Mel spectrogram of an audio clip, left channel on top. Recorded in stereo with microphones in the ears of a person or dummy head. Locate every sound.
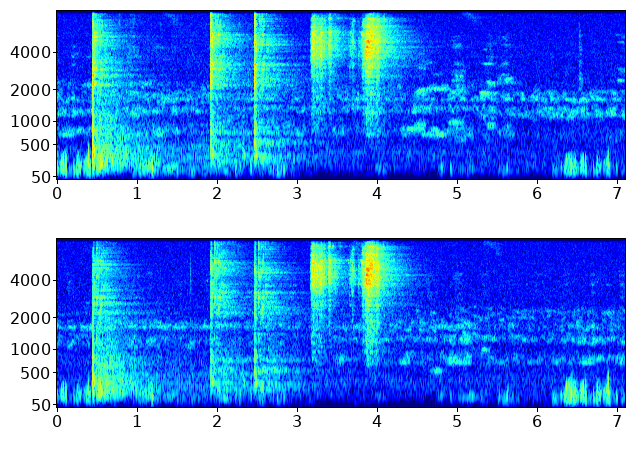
0.4 s chopping: 55° left (ahead or behind), 1.6 m
3.2 s cutlery clinking: 15° right (ahead or behind), 0.9 m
